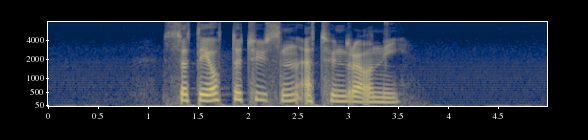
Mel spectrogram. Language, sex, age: Norwegian, female, 24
